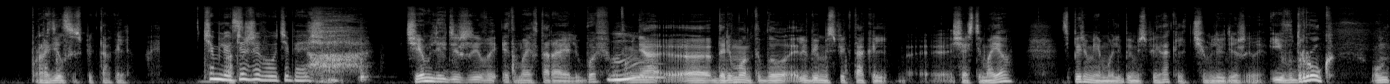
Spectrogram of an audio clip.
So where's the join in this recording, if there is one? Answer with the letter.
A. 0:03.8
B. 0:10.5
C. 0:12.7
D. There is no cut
C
